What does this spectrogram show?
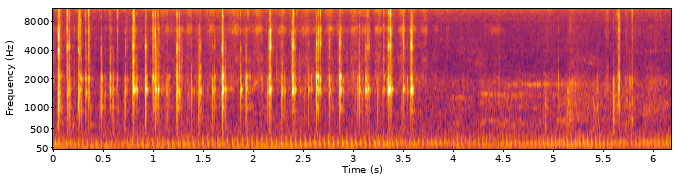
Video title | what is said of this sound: LIVE STREAMING CIK RADEN PRADANA KUSUMA PEMBUKTIAN NYATA PUSAKA BUNDA RATU KIDUL | tapi dalamnya ini ada ada bunyinya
